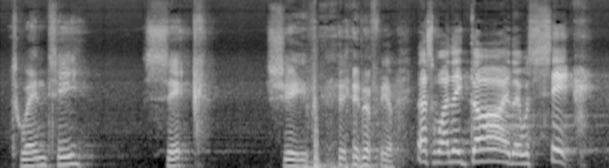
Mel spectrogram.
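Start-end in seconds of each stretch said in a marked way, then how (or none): 0.1-4.9 slow, halting, deliberate, word by word with pauses. Repeating a riddle to the audience so they get it: speaking slowly. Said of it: "I'll say it slowly".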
